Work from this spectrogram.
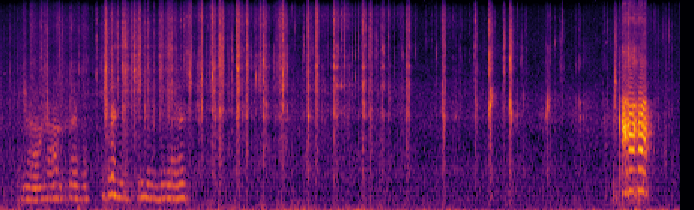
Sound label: happy sound when duckling; domestic animals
